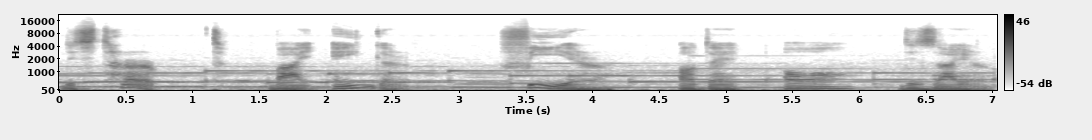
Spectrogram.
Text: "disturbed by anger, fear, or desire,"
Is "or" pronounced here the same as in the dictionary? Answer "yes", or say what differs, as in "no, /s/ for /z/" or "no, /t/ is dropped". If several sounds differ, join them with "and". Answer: no, /l/ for /ɹ/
